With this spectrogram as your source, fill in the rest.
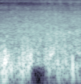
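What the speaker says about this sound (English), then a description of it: "So right now there are high tides going on here." High-tide ocean waves wash in at a beach, a steady rushing surf with wind buffeting the microphone, no voices.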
